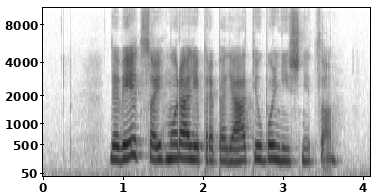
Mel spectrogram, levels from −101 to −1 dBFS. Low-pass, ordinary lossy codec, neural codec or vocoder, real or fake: none; none; vocoder, 22.05 kHz, 80 mel bands, WaveNeXt; fake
